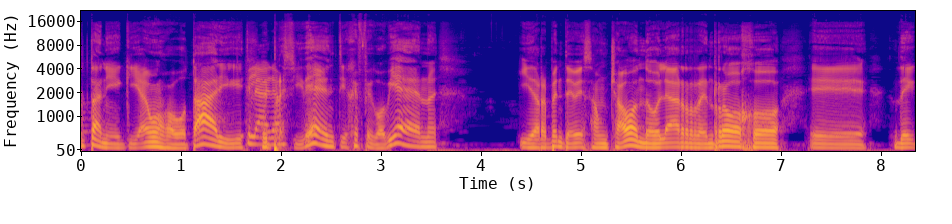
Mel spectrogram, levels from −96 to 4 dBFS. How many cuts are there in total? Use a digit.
0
